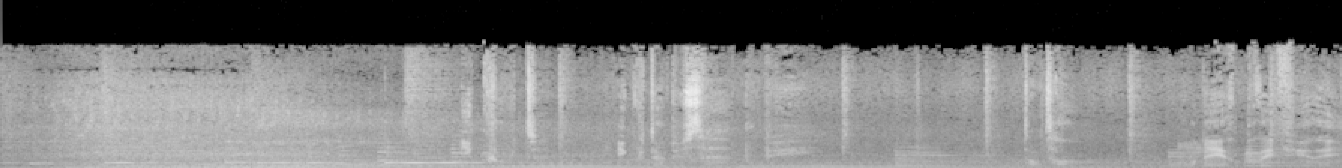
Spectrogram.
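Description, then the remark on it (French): A car engine hums and rises in pitch as the vehicle accelerates, a steady drone with shifting tones, while brief clicks and rattles punctuate the drive. “Vous montez dans la voiture, vous mettez autour la playlist que vous avez concoctée pendant des semaines, et vous êtes seul au volant, la vitre ouverte,”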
